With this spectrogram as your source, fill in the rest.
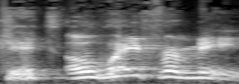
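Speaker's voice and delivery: very loud, high-pitched character yell. Casting a spell in a tabletop game, pointing at a foe, in a loud voice. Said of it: "So in a loud voice".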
